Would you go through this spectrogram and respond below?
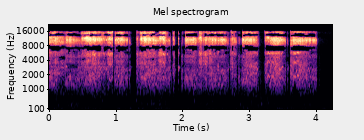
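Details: Djungarian hamster pups about two weeks old, eyes just open, give harsh, hissing shrieks in rapid bursts after their mother was removed. One began and the rest joined in a chain alarm.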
